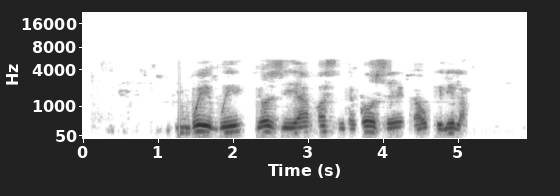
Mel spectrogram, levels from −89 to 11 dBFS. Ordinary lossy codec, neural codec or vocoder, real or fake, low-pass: AAC, 24 kbps; none; real; 5.4 kHz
